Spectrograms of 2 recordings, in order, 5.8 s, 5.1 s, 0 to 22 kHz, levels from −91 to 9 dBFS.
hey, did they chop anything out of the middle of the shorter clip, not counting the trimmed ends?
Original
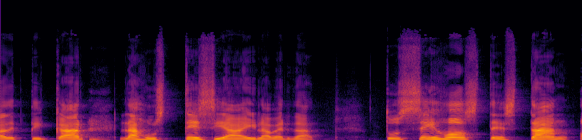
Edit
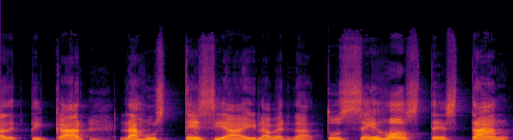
yes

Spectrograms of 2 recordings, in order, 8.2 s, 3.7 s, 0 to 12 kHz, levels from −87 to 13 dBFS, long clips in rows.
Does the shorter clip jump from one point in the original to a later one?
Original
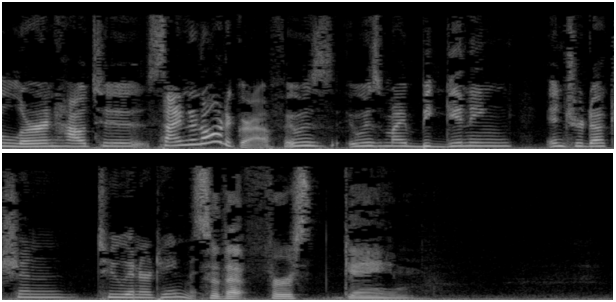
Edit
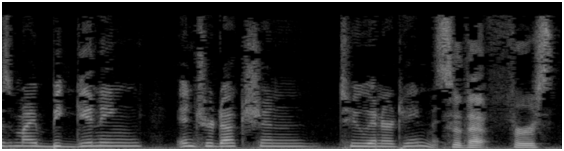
no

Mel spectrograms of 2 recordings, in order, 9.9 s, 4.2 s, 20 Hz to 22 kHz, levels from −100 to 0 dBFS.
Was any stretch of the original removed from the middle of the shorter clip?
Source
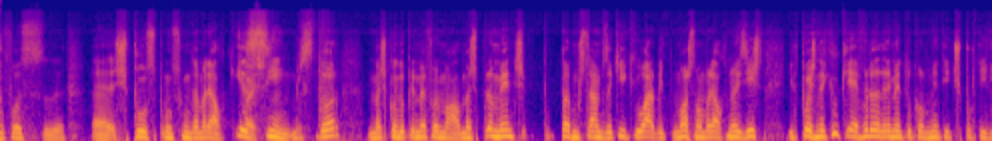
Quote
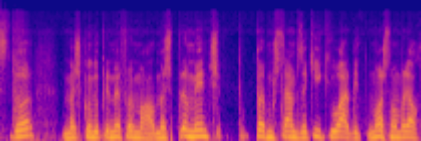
no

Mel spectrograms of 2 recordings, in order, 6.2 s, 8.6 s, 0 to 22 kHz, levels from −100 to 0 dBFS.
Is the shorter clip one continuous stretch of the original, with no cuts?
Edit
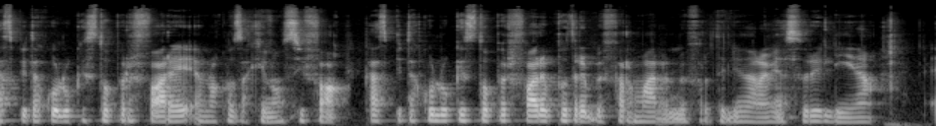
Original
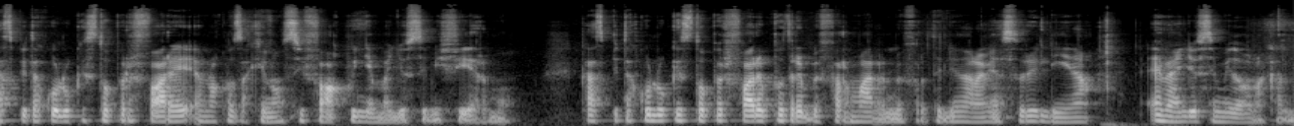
no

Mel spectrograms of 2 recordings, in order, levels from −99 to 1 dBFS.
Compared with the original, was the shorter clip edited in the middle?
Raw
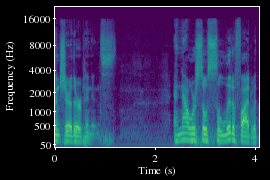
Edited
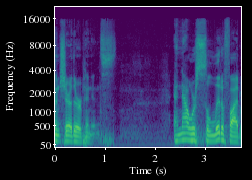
yes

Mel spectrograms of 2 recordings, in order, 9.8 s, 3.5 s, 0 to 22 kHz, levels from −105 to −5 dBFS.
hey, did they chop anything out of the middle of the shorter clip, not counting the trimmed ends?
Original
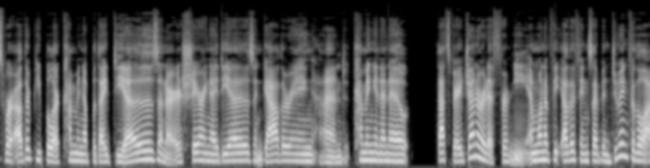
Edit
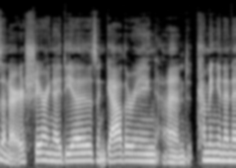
no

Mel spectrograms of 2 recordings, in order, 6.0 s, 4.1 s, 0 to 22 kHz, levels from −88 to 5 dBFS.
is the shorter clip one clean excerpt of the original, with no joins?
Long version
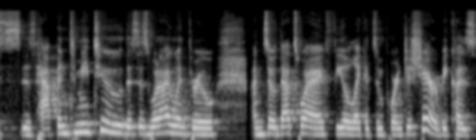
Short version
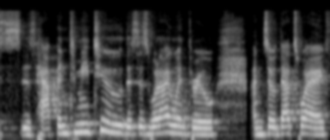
yes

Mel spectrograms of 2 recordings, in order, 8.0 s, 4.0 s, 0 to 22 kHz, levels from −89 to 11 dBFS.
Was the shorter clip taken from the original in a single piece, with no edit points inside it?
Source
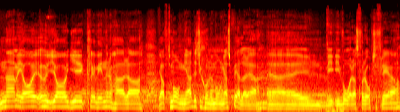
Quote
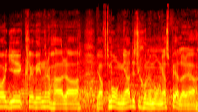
yes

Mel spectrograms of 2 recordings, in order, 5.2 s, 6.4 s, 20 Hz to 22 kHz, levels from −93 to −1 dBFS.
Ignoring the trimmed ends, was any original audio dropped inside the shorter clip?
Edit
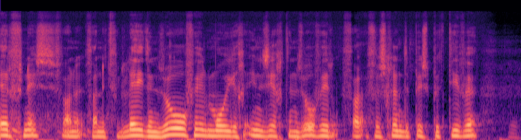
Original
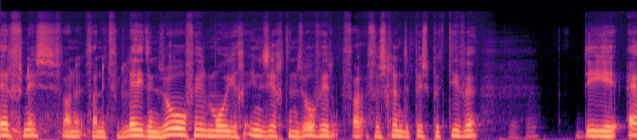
no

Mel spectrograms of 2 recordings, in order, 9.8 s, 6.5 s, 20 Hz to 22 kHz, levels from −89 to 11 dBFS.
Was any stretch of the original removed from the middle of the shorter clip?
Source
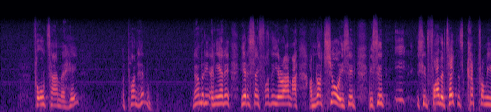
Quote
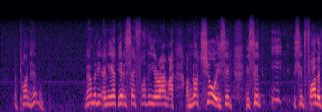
yes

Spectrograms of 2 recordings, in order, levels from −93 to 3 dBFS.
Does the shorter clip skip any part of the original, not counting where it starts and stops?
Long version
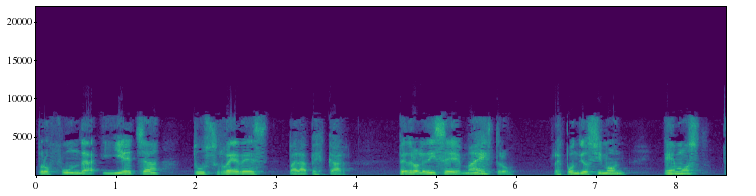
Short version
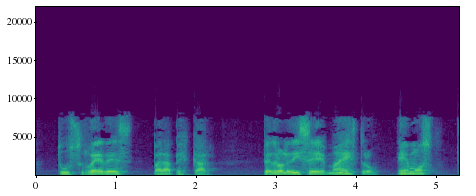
yes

